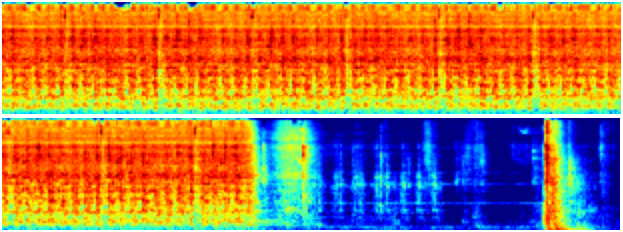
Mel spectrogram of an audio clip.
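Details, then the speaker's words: Truck with a distributor ignition, crank no start, spark confirmed at the plug: starter cranks steadily about nine seconds, then one short burst, never catches; timing suspected off from distributor installation, unconfirmed; crank no start. "I think the timing probably is just off. If they put the distributor in there and they got the timing off, that's probably what we're dealing with."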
